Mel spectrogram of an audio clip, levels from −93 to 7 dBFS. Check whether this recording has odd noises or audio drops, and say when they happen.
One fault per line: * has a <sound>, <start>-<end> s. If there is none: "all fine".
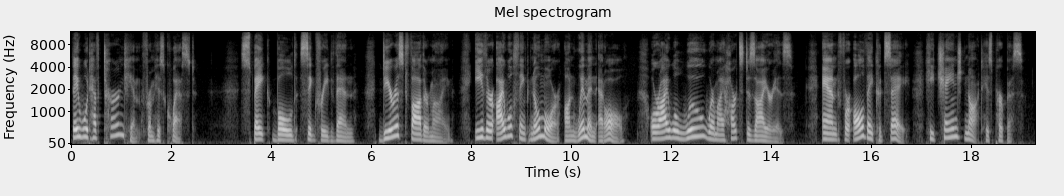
all fine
